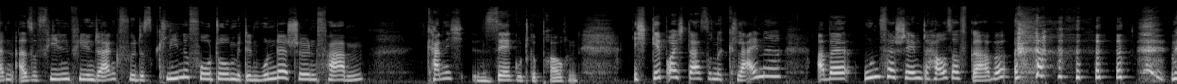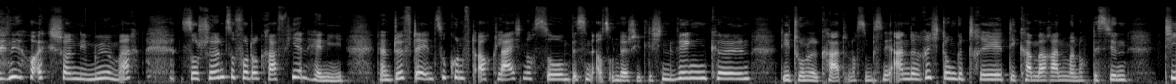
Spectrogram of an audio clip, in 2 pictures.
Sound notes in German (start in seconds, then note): 10.1 gelächter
